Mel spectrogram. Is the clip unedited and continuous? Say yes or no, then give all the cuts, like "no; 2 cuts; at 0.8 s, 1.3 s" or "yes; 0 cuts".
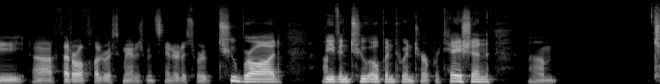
no; 1 cut; at 3.2 s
